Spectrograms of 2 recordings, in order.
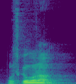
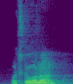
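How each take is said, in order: Both takes have the same delivery.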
